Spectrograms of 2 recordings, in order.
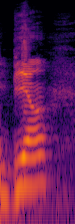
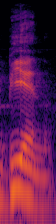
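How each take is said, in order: First: It is said with a French-sounding vowel. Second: It is said with a Spanish-sounding vowel. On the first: The speaker calls it right. "just say bien" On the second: The speaker calls it wrong. "people usually say bien"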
